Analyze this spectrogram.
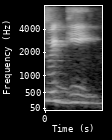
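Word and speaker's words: Swiggy: from sui and whates it's not s is swiy that pronounced yes swiy okay okay okay so you're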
